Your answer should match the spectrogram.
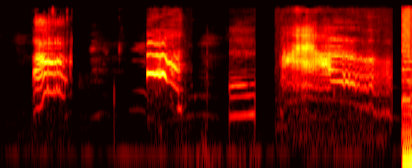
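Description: Four short, high-pitched vocal cries with pauses between them: the first two slide in pitch, the third is brief and steady, and the last is longer and rougher.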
